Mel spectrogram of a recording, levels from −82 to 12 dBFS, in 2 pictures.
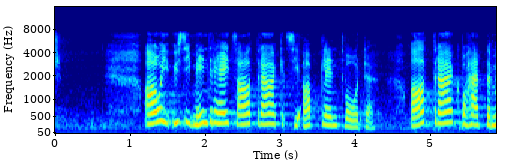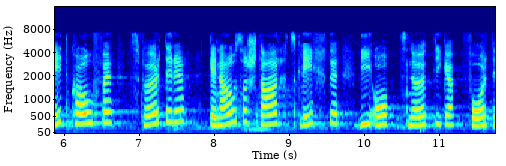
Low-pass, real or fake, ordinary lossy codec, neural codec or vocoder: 7.2 kHz; real; AAC, 48 kbps; none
